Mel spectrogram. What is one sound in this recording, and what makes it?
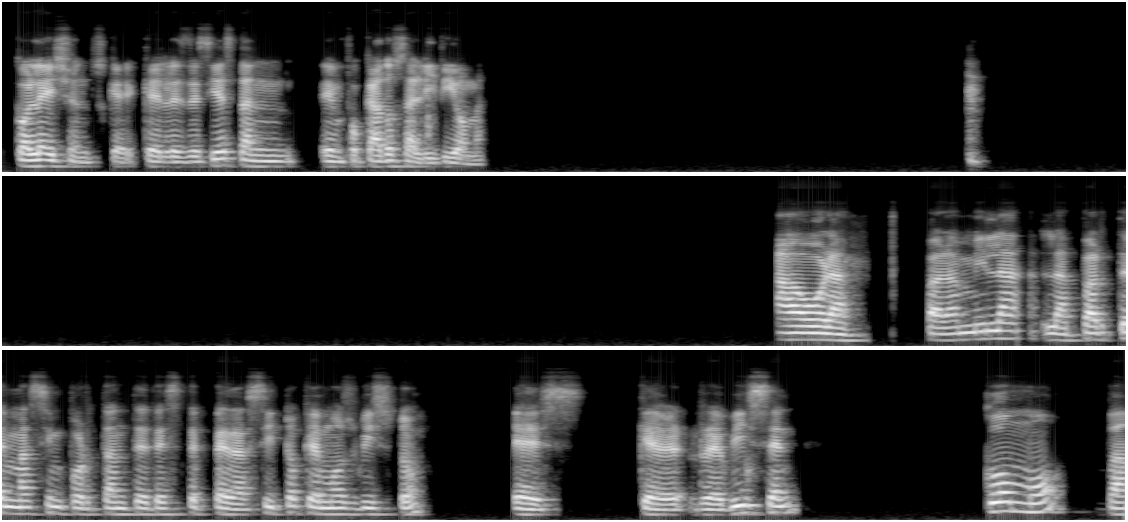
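A man speaks calmly through a microphone on an online call, with pauses.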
